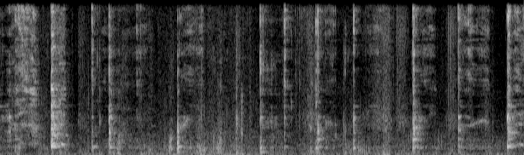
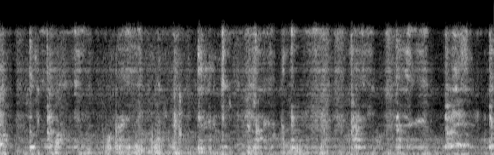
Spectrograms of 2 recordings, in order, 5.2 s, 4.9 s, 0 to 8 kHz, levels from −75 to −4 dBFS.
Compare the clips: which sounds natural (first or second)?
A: first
